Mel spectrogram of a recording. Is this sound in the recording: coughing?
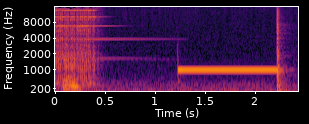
no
